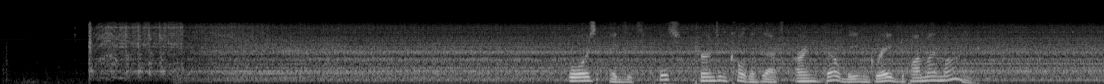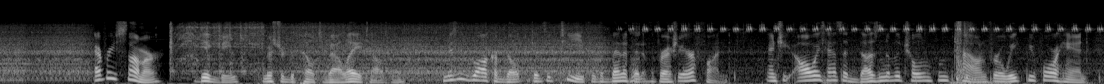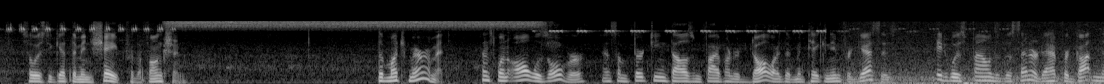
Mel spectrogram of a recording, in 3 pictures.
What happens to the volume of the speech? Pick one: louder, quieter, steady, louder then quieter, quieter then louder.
steady.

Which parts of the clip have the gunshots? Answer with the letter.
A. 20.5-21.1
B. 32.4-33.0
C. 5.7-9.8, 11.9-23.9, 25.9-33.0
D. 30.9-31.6
A.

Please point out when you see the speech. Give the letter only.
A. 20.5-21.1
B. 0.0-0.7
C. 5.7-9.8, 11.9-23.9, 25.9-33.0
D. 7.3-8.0
C.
